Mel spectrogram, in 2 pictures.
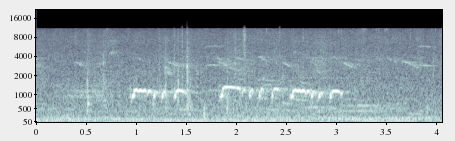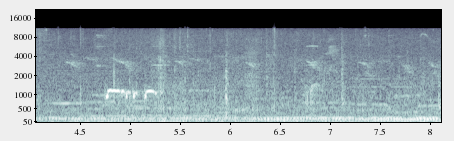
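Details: Zebra dove recorded while being lured in front of a house, uttering short bursts of staccato, trilled cooing notes in three phrases, the middle phrase longest, over a low rumble of background noise.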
